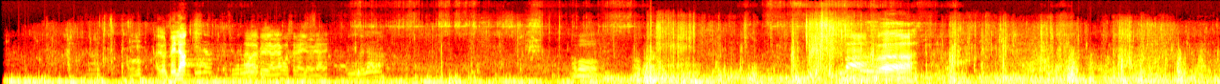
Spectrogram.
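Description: Water laps against a boat's hull.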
